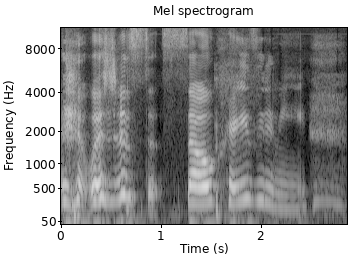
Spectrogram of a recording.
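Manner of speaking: slow, high-pitched laugh of disbelief. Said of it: "Yeah, we're not laughing".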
